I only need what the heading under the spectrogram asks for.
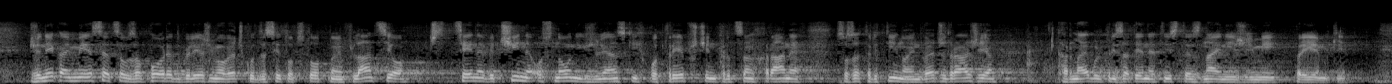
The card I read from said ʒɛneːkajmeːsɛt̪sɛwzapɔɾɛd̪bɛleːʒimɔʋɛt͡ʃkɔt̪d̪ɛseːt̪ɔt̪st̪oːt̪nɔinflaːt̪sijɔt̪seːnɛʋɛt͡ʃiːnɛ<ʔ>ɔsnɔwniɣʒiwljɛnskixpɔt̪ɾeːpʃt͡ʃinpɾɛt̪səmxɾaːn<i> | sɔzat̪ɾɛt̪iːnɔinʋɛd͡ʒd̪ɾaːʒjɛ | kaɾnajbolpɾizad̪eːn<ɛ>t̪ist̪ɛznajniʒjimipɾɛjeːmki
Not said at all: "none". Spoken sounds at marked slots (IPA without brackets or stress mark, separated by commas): ʔ, ɛ, ɛ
